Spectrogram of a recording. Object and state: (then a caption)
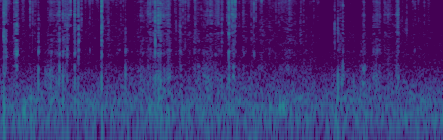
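Dry soap bar being shaved. A palm-sized, dry, solid yellow bar of soap is held in one hand with long dark nails while a small metal blade shaves along its edge, carving off curls and flakes. Quiet, dry, bright scraping and crunchy crackles come in irregular bursts with short, sharp clicks and no ring.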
